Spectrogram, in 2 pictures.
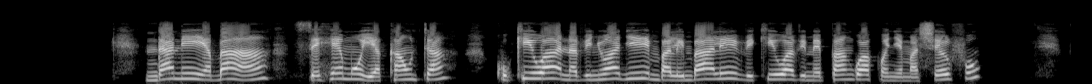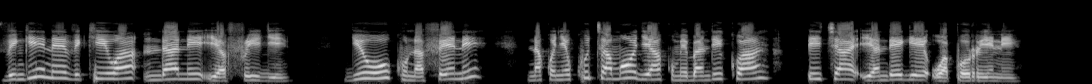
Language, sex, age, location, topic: Swahili, female, 36-49, Dar es Salaam, finance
